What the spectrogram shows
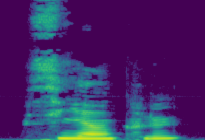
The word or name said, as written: ci-inclus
